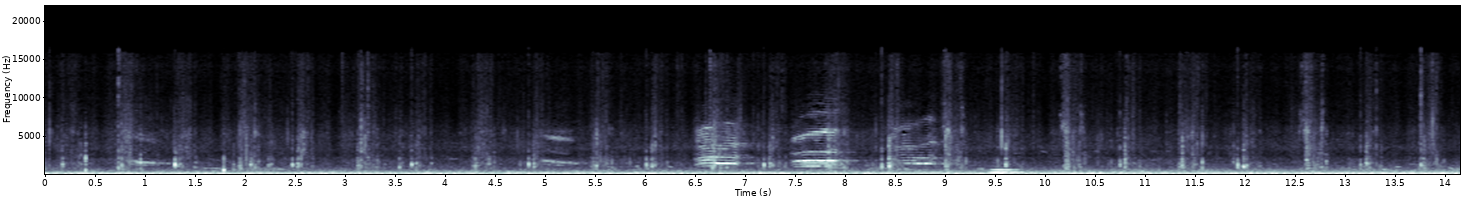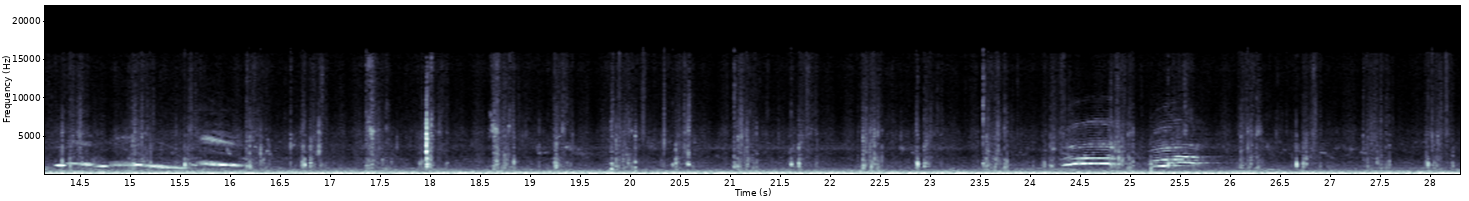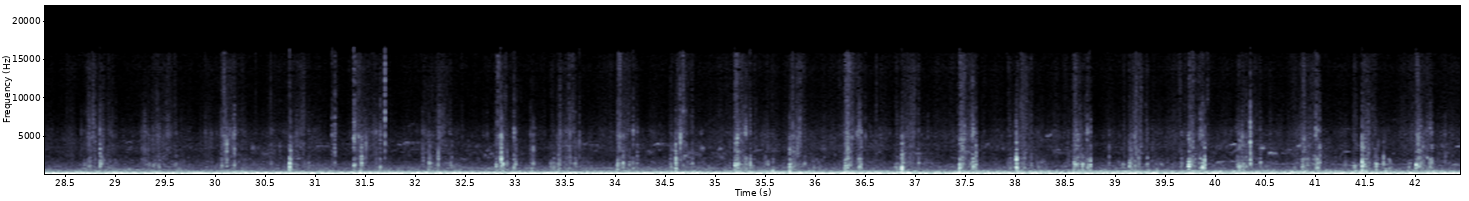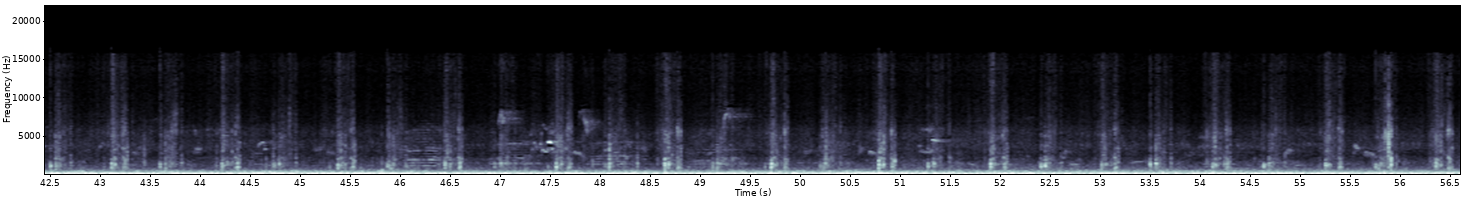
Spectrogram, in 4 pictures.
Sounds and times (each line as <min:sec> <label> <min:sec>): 0:00.0 birds 0:56.6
